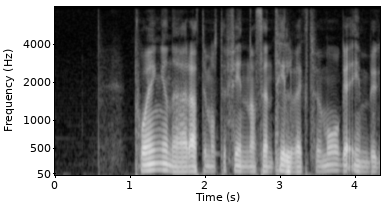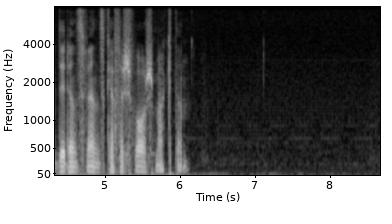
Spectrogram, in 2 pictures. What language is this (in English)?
Swedish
